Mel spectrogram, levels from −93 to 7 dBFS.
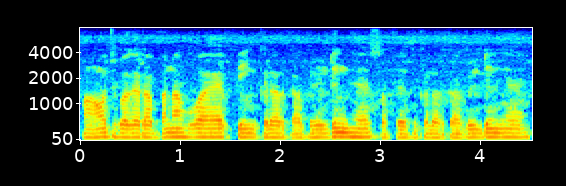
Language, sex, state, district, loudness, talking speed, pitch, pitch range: Hindi, male, Odisha, Sambalpur, -18 LUFS, 185 wpm, 110 Hz, 105-110 Hz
